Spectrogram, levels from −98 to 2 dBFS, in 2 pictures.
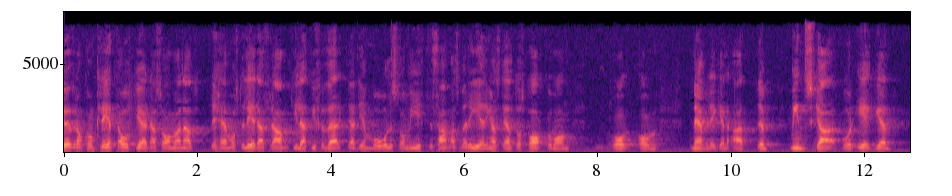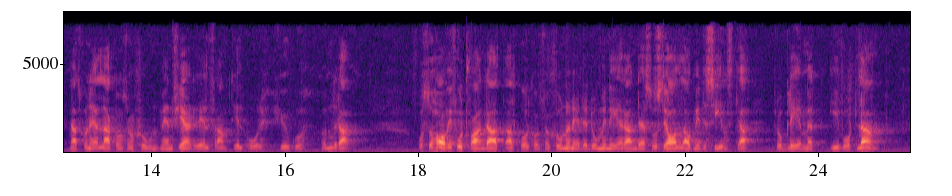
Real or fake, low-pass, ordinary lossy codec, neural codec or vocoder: real; 7.2 kHz; AAC, 32 kbps; none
